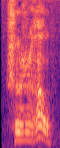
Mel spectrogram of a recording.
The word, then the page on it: ʃɯrɣal: Xyzyl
